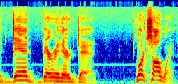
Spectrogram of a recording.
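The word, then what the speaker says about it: Samhain: bury their dead Lord sway that's spelled s m ha a i n that's the historical druidic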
